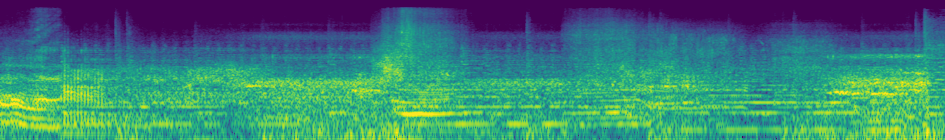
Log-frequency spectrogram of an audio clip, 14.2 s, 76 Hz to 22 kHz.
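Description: Soundtrack music mixed with the engine of a 2017 Porsche Panamera driven hard on a race track. There are rushing swells about six and nine seconds in.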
